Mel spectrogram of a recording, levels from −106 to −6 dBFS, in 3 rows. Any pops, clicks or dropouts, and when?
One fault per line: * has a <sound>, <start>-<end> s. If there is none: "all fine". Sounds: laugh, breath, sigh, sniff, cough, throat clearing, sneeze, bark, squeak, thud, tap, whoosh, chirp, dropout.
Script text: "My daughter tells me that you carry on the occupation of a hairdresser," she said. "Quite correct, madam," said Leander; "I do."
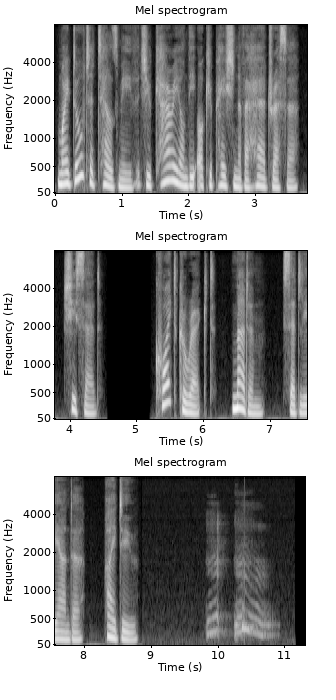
* has a throat clearing, 9.8-11.0 s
